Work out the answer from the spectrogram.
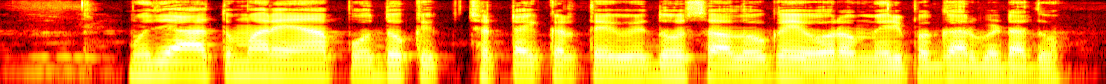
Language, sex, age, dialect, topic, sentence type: Hindi, male, 18-24, Marwari Dhudhari, agriculture, statement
